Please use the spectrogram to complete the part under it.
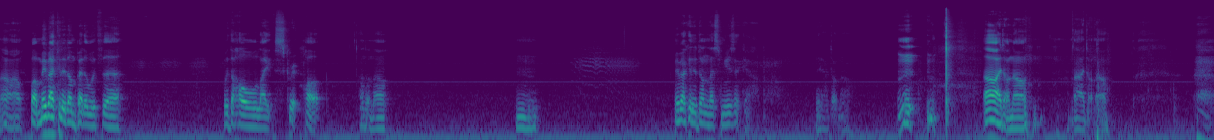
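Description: A young man speaks close by in short bursts, with animation.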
